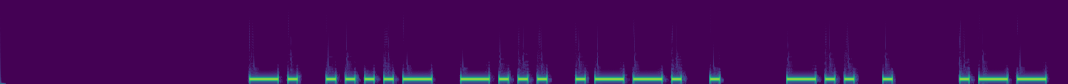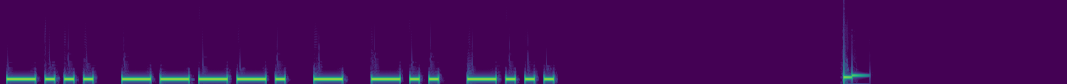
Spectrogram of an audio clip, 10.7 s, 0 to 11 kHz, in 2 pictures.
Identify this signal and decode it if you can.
Morse code, heard as a keyed tone, about 25 wpm, 700 Hz. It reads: N4BPE DE WB9TDB
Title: USA Callsign DE Callsign 25wpm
